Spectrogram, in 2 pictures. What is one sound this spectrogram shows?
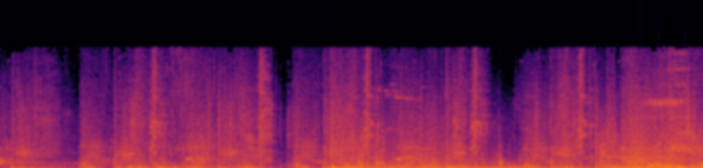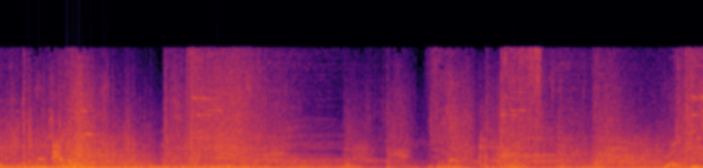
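Game spell effects and attacks clash and crackle in a fight.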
